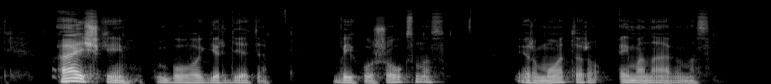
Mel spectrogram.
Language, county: Lithuanian, Klaipėda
